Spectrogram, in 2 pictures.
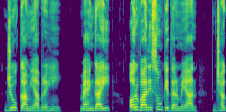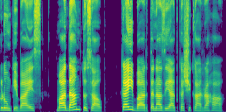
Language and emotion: Urdu, neutral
